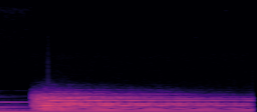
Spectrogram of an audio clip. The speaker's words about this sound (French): Le roi est tiré de ses réflexions par le lourd tintement des cloches de la garde, annonçant le retour de ses éclaireurs,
